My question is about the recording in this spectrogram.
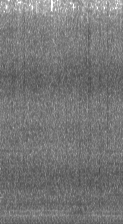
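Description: Farm tractor's diesel engine running steadily, a low even drone heard from inside the cab.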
